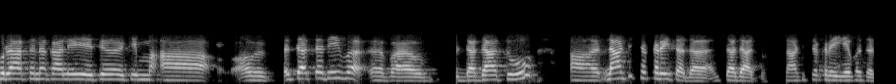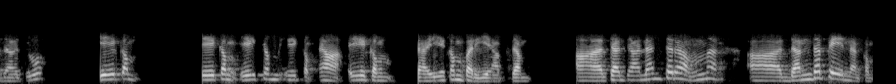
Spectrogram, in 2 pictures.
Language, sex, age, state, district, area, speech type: Sanskrit, female, 60+, Tamil Nadu, Chennai, urban, conversation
